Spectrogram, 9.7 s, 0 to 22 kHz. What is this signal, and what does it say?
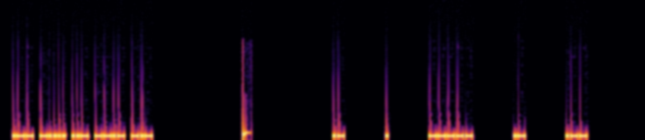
Morse code, heard as a keyed tone, about 36 wpm, spaced as for 18 wpm, 700 Hz. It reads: W6UQK AE0AW
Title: USA Call Signs - 5 Characters - 6x Character Spacing - 35wpm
